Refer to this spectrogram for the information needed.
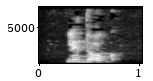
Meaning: endearing diminutive of лёд (ljod, “ice”): thin layer of ice
- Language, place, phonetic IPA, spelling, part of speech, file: Russian, Saint Petersburg, [lʲɪˈdok], ледок, noun, LL-Q7737 (rus)-ледок.wav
